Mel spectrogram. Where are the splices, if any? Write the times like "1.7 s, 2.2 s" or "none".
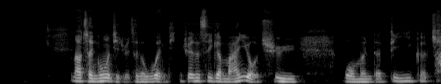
none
